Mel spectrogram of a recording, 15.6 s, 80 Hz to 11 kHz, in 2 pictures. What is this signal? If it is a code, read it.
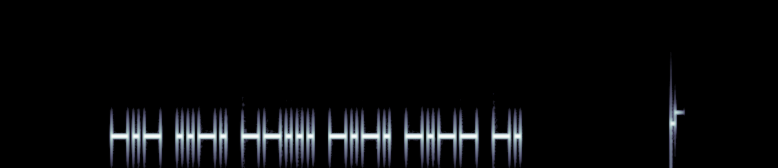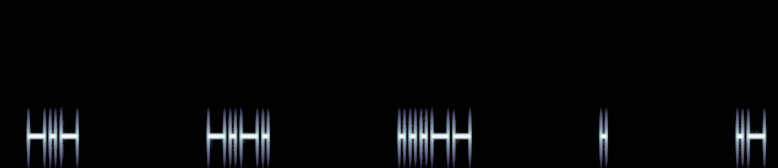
Morse code, heard as a keyed tone, about 22 wpm, spaced as for 10 wpm, 700 Hz. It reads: KF7CYN KC3EA
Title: USA Call Signs - 6 Characters - 8x Character Spacing - 22wpm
